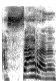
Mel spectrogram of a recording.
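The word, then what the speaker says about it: עשה: 단어 하나 배워 볼까요 아싸라는 단어예요 우리는 어떨 때 아싸 하죠 아 신난다 아싸 뭐 이런 거 하죠 근데 발음은 똑같아요 뜻은 달라도이 아싸라는 단어는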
